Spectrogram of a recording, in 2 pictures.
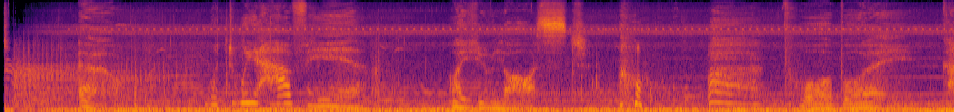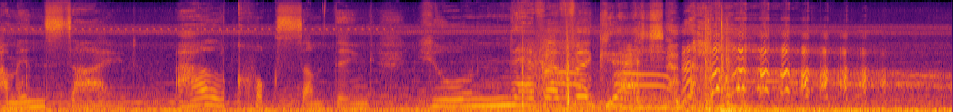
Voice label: Old Witch, elderly; en-GB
